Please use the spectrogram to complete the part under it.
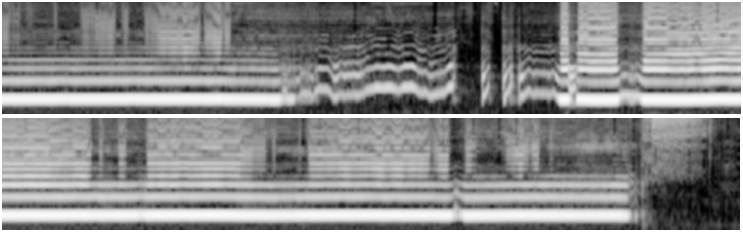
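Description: A wooden flute plays a loud, steady high note, with a short warbling run in between.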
